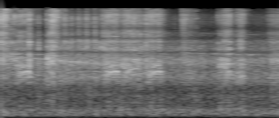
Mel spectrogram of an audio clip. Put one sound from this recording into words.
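Fireworks pop and crackle.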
